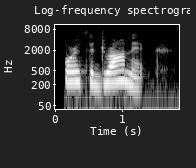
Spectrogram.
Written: orthodromic

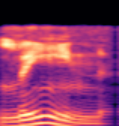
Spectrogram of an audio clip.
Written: lean

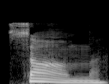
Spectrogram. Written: somme

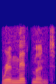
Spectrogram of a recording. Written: remitment

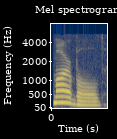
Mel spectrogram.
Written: marbled

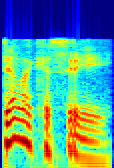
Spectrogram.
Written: delicacy

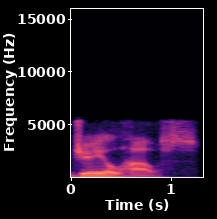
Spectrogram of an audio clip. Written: jailhouse

